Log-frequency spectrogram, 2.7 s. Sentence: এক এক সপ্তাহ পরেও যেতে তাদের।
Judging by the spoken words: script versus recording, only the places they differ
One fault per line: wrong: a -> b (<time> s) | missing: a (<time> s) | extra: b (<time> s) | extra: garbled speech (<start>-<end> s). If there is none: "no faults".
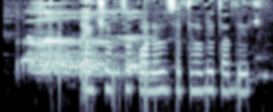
missing: এক (0.9 s)
extra: হবে (1.9 s)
